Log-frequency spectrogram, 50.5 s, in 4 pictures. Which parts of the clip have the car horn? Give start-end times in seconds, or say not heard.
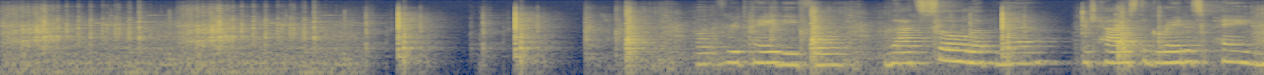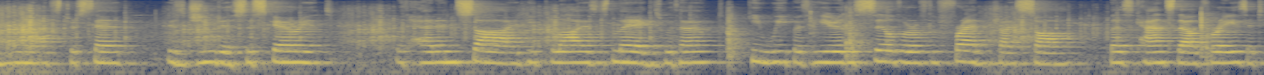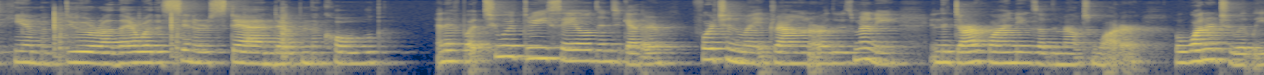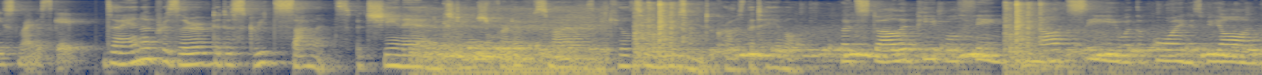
not heard.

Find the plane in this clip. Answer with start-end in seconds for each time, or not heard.
not heard.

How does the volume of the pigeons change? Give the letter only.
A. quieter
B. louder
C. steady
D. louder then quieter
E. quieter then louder
C.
